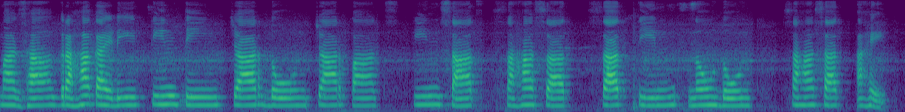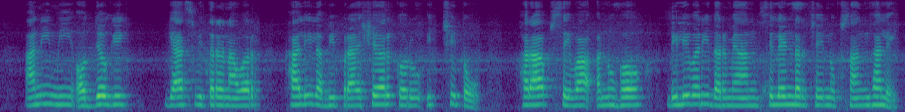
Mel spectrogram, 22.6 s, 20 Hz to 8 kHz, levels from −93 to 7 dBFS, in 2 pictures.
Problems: none marked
